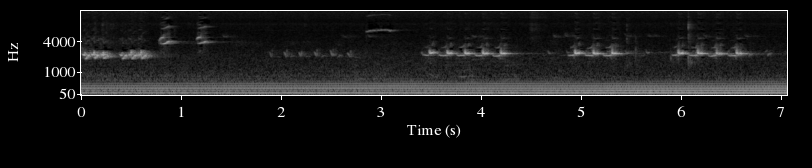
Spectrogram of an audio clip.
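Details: Mockingbird singing in a back yard while seeking a mate: short repeated phrases of quick chirps, each figure given several times before switching, over a steady low mechanical hum.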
